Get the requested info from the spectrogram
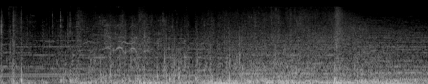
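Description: Several horses riding off at speed, with dense hoofbeats on a dirt trail and a horse whinnying about a second in.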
